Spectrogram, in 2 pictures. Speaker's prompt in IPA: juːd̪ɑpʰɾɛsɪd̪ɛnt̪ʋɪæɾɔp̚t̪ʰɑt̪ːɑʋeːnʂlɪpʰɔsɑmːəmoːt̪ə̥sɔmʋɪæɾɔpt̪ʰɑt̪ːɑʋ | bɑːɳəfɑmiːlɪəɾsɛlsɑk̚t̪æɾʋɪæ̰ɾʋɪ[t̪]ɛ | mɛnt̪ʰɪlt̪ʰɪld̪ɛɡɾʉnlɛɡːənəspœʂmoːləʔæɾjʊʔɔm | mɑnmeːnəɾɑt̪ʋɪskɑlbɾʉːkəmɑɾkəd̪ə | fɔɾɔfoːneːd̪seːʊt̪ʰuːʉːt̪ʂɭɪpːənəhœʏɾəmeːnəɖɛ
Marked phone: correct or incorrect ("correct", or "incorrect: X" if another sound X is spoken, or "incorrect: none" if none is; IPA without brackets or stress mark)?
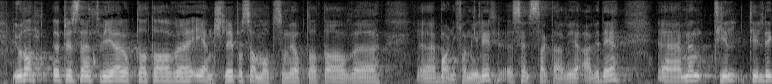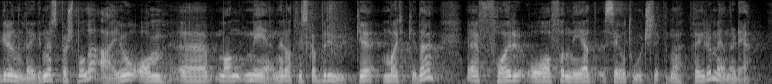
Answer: incorrect: d̪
